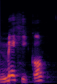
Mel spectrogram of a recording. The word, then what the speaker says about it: México: razón por la cual México se escribe con con x pero se pronuncia como la J porque antiguamente la x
